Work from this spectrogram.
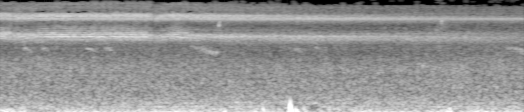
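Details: Southeastern United States cicadas, recorded in South Carolina, give a constant high, hissing buzz that stays level throughout, with low background rumble and one brief click partway through.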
